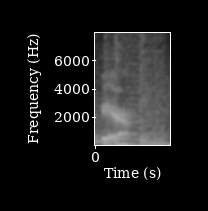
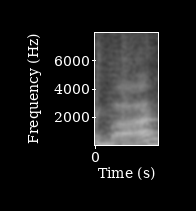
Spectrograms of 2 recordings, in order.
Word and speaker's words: Bär: Dibacanya adalah E. Contohnya der Bär. Der Bär. Jadi bukan der Bar dibacanya tapi der Bär. Good. Karena A umlaut dibaca huruf E, maka kata ini dibaca der Bär.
